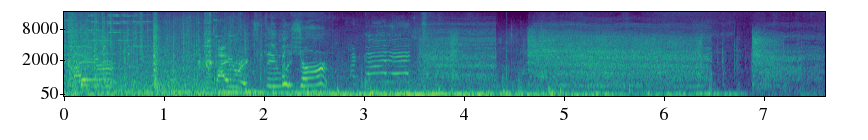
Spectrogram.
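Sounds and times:
leaf blower pull-start combustion engine sputtering and failing to catch: 0.0s - 7.6s
speech: 2.3s - 2.8s.

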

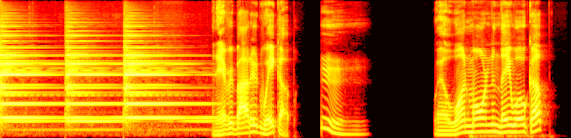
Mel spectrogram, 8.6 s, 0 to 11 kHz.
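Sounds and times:
church bell ringing in the morning: 0.0s - 3.8s
speech: 3.2s - 5.5s, 6.5s - 8.2s.

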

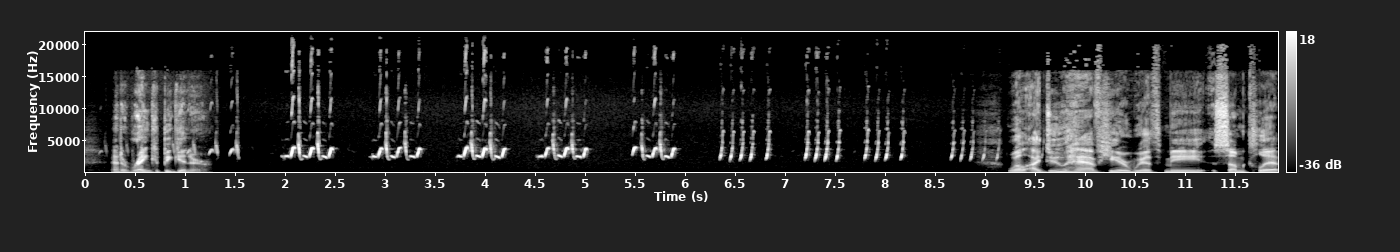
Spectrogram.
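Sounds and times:
mockingbird singing: 0.0s - 9.4s
speech: 0.2s - 1.4s, 9.2s - 11.9s.

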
